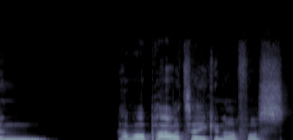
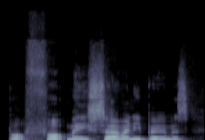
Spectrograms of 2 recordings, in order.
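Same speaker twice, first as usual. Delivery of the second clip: normal talking voice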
